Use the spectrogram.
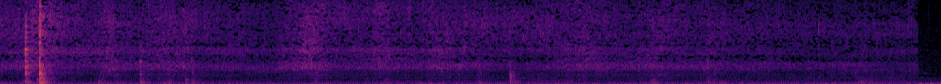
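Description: Masala-coated chicken pieces fry in a pan with a continuous near hiss and sizzle. A couple of sharp clatters from the utensil come at the start, followed by faint stirring scrapes, and no talking.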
